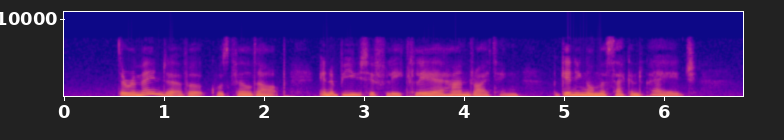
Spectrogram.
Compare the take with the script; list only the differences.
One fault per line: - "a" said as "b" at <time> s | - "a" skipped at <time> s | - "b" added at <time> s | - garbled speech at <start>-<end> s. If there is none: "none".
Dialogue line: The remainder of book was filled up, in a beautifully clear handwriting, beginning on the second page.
none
